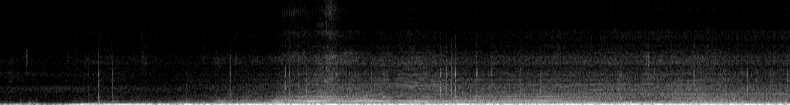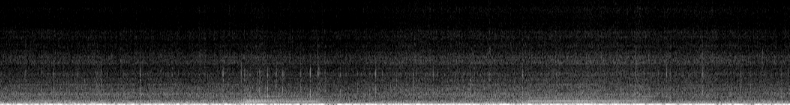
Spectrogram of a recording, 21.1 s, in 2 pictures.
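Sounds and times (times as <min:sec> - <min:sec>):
car engine accelerating: 0:00.9 - 0:21.0.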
